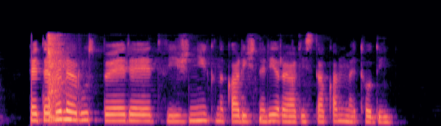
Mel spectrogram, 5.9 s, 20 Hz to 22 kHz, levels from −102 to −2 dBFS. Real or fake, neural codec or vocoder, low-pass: real; none; 7.2 kHz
